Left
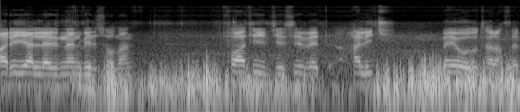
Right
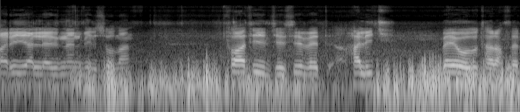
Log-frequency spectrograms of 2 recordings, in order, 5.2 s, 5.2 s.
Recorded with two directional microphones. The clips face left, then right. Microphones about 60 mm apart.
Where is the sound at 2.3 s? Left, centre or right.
Right.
